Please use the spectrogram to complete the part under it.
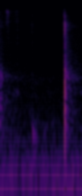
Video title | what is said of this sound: When to Replace Your Rubber Seals! | that don't sound right it sounds like plastic I mean it's hard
